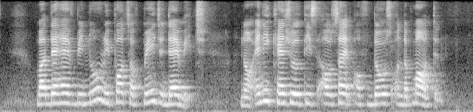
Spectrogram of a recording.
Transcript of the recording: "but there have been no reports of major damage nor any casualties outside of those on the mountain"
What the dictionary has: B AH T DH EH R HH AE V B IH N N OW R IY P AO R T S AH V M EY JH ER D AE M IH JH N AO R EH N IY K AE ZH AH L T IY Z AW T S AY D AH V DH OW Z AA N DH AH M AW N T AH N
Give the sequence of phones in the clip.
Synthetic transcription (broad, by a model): B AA T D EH HH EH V B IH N N OW R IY P AO T S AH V M EY JH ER D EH M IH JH N AO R EH N IY K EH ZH AH L T IY S AW T S AY D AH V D OW S AA N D AH M AW N T AH N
